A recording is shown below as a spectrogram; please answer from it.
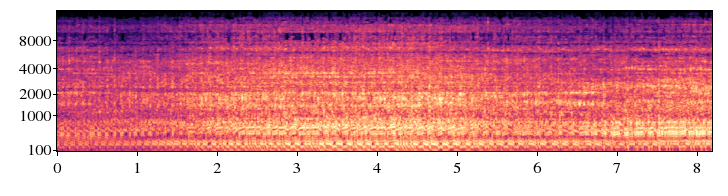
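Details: Stihl MS310 two-stroke chainsaw after repair, run on oil-rich fuel mix: steady buzzing burble at idle that builds slightly then holds even, no hunting or stalling; sounds properly tuned.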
